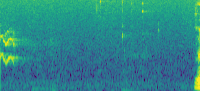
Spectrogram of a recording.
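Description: Near-silent room tone with a brief squeak right at the start, then a man starts speaking at the very end.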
